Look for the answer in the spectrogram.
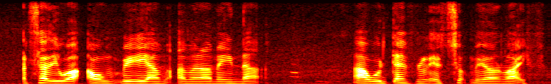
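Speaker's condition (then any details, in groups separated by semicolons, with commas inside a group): Progressive multiple sclerosis; 10 years since diagnosis, symptoms years earlier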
